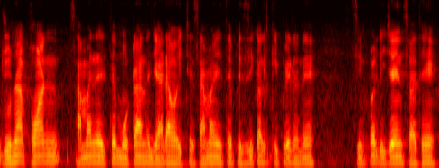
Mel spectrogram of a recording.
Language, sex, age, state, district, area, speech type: Gujarati, male, 30-45, Gujarat, Kheda, rural, spontaneous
